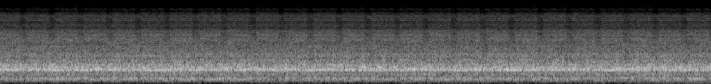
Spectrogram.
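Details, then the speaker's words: Parting cut on lathe/borer in unknown material, likely hydraulic rod, after a failed hacksaw start: steady even cutting hiss with constant tone, no chatter; cutting smoothly. Smooth parting cut. "That's where I started to cut it with the hacksaw first and realised my error. But it's cutting quite smoothly."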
